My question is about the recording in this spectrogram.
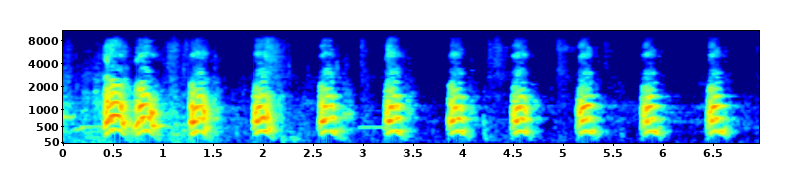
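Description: A dog barking over and over at a steady pace, about twelve barks, one every half second or so.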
